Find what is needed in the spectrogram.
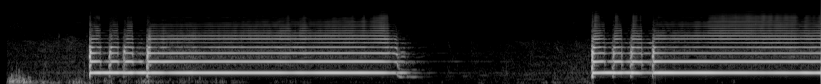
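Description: A shofar sounded in two long, steady blasts, each opening with a few quick stuttering attacks. The first ends with a brief downward slide in pitch about four seconds in; the second starts about two seconds later and carries on.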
